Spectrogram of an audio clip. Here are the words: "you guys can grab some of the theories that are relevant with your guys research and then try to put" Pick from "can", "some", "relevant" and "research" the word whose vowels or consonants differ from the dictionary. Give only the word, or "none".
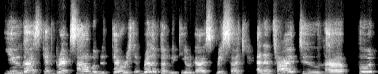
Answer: relevant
